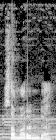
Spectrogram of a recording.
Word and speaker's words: Samarinda: Sampai menjelang akhir abad ke-20 atau sekitar dekade 1980-an, warga masih menyebut Samarinda dengan lafal Samarenda, pengucapan huruf E seperti pada kata beta, walaupun dalam bahasa penulisannya sudah berubah menjadi Samarinda.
